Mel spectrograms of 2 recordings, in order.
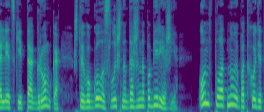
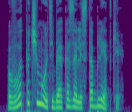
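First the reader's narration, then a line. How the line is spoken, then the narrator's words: Quiet, hoarse. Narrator (Russian): тихо и хрипло произносит он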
